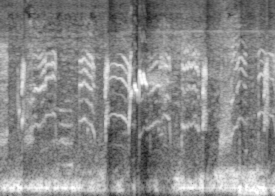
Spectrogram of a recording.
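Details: Sooty-headed bulbul distress calling, used to draw down wary bulbuls: buzzy, curving chatter notes in quick bursts separated by short pauses, a click, and steady low hum.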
